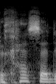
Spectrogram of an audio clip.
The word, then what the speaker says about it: chesed: In Hebrew, C-H-E-S-E-D, chesed. You pronounce the C-H like the Scots pronounce loch.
